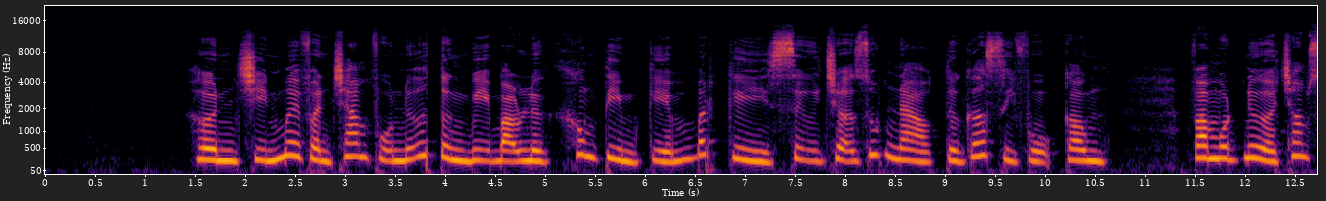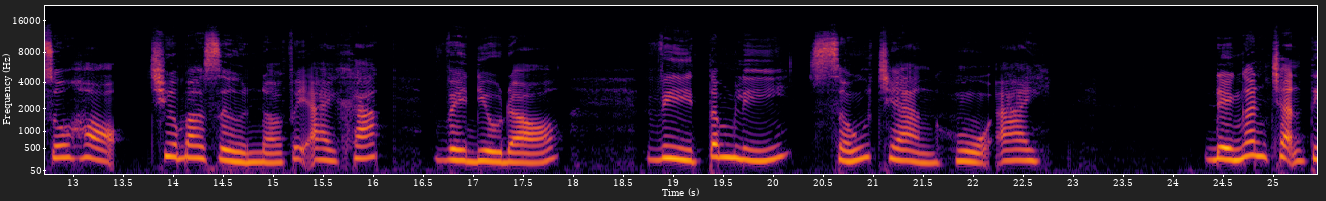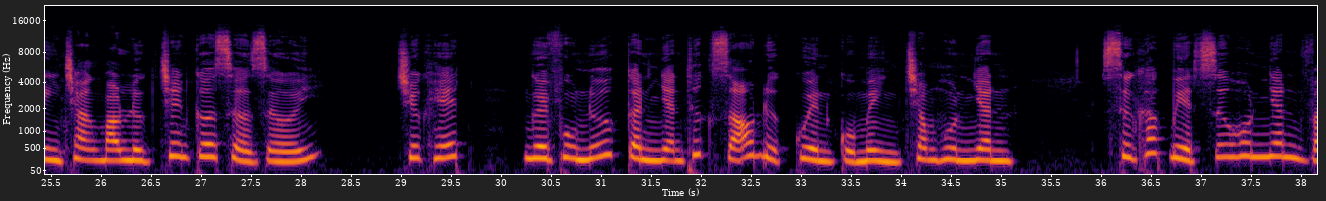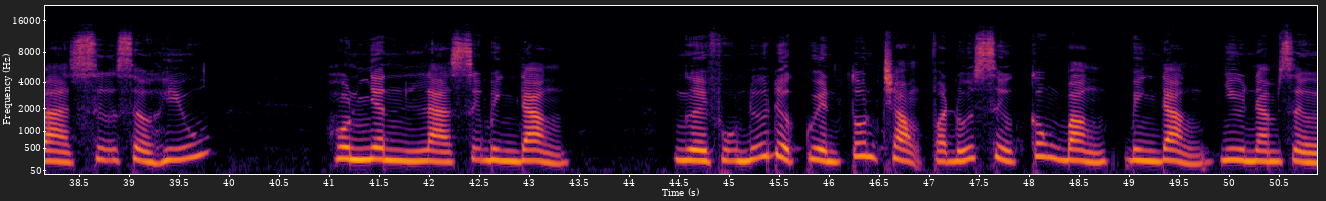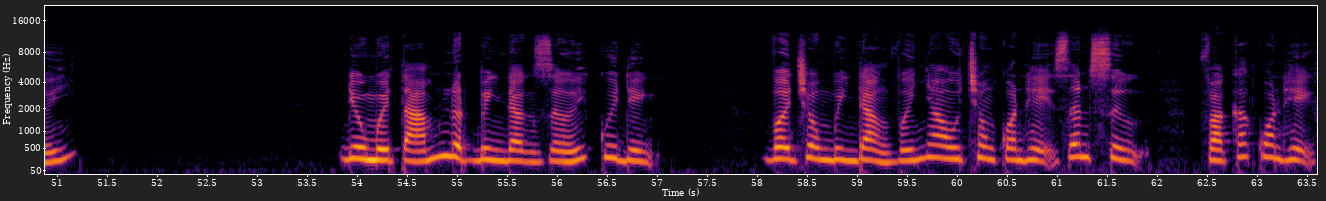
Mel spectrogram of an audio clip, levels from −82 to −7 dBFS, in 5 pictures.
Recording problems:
wrong speed, natural pitch; too slow; 0.5 times normal speed

